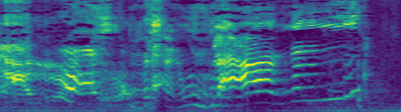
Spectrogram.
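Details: Staffordshire Bull Terrier, excited with children around, making his whining, yodelling 'talking' noise while trying to get a share of a cupcake: wavering, rising and falling moans and whines in a continuous run.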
